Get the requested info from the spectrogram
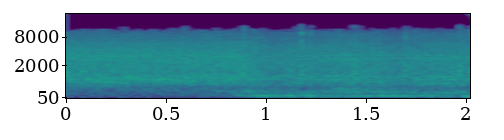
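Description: Ballpark crowd noise, a steady roar, swelling as a home run carries into the right-center field seats, with a low steady hum coming in about a second in.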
